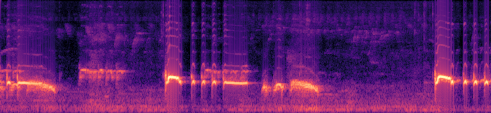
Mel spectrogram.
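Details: Bangkok-type zebra dove song, used to lure young birds into singing: repeated phrases of a rising opening note, quick staccato coos and a descending purring trill, separated by short silences.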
